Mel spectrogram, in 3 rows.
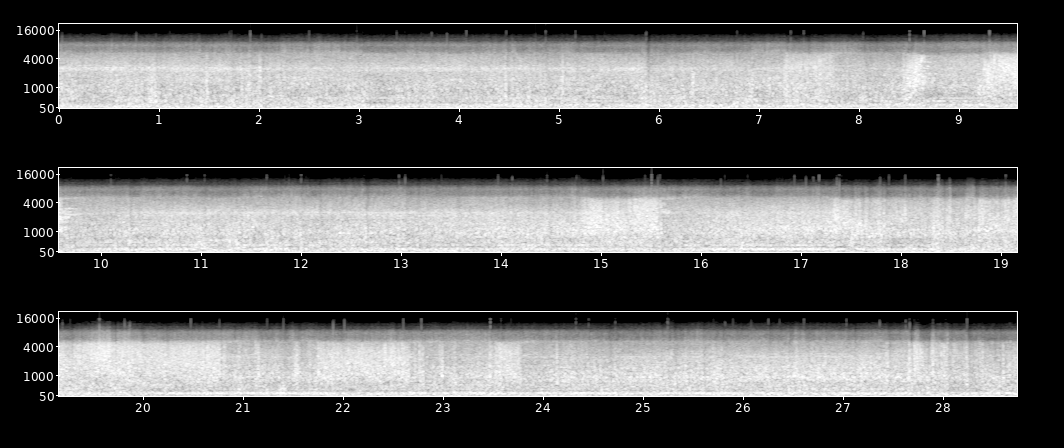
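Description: Honda PCX scooter riding at speed through a road tunnel: steady wind rush on the microphone over the low hum of its single-cylinder engine and tyre noise, with a few brief whooshes about 8, 15 and 21 seconds in.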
